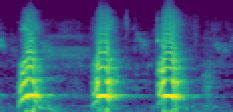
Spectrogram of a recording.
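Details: Dogs at a garden fence exchange barks. Three loud, clipped barks are evenly spaced about seven-tenths of a second apart, with a faint tonal hum between them.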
